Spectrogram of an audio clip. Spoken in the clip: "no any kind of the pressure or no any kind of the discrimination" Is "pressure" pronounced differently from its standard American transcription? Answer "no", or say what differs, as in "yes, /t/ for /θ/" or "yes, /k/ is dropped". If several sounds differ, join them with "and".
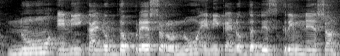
yes, /s/ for /ʃ/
